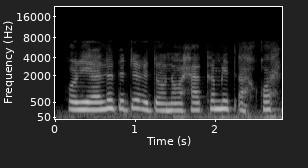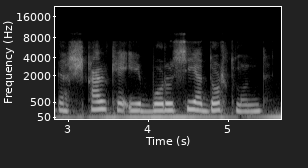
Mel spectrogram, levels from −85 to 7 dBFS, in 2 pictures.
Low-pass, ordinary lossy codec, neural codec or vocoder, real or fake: 7.2 kHz; Opus, 24 kbps; codec, 16 kHz, 6 kbps, DAC; fake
